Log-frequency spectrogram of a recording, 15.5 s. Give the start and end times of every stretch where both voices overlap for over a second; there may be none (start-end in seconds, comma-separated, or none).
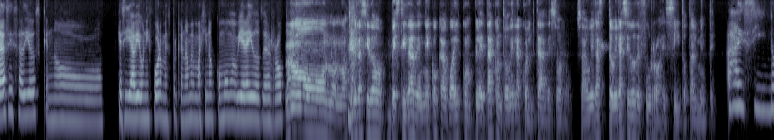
none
